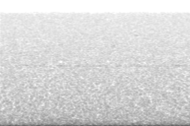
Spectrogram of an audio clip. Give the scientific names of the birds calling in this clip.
Sitta canadensis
